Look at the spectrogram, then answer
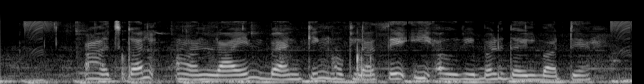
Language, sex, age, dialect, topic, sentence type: Bhojpuri, male, 18-24, Northern, banking, statement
